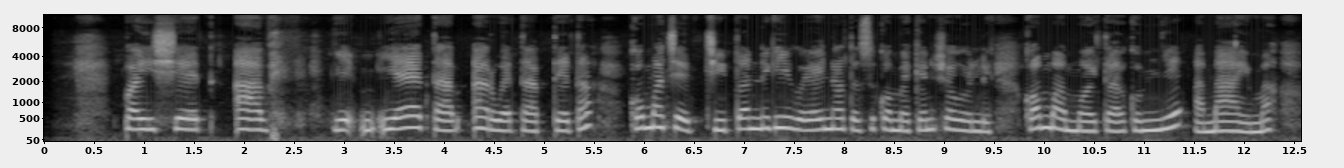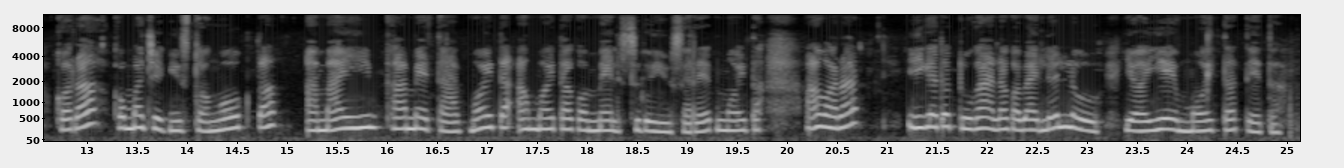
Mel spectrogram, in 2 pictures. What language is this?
Kalenjin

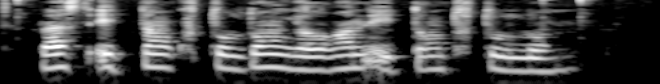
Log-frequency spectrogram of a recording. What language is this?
Uyghur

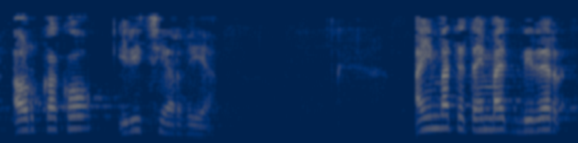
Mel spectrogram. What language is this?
Basque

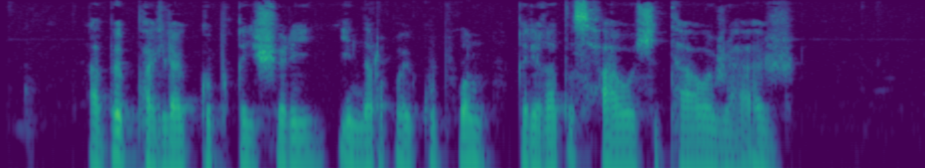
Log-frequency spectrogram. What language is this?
Kabardian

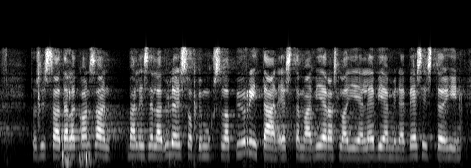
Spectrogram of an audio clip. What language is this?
Finnish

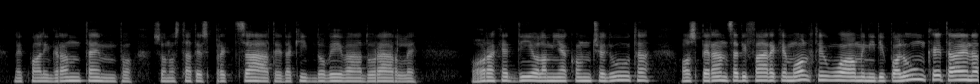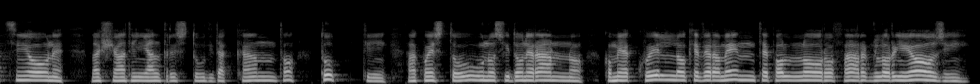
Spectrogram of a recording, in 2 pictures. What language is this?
Italian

